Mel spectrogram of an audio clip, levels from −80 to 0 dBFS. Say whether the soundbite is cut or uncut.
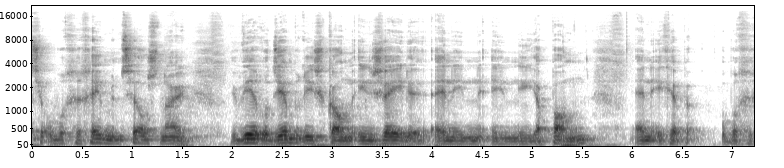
cut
